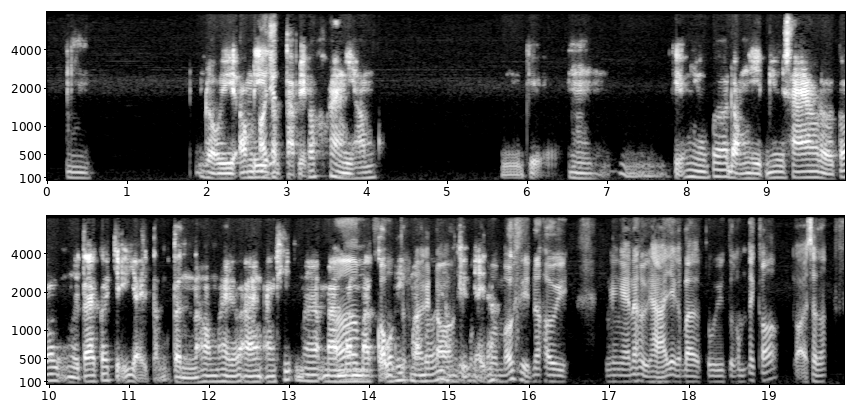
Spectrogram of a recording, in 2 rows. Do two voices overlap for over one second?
Yes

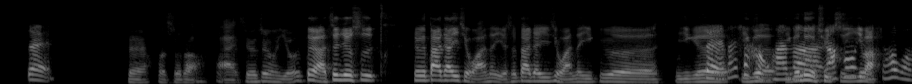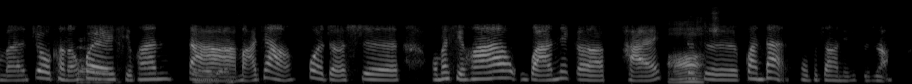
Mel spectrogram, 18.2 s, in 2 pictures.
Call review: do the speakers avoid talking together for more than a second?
No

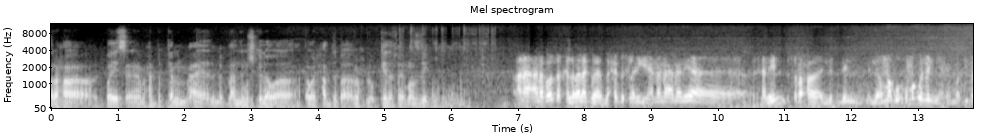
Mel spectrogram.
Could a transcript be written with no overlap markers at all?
Yes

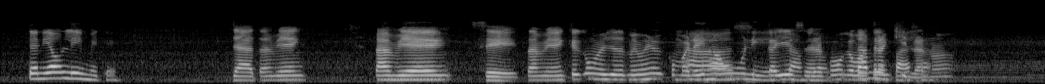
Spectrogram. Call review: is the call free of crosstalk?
No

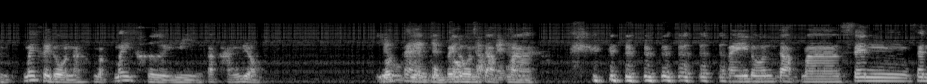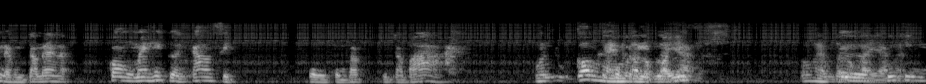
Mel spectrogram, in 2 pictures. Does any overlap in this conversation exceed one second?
Yes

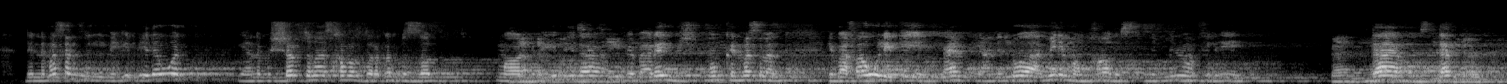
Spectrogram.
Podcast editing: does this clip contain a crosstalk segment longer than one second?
Yes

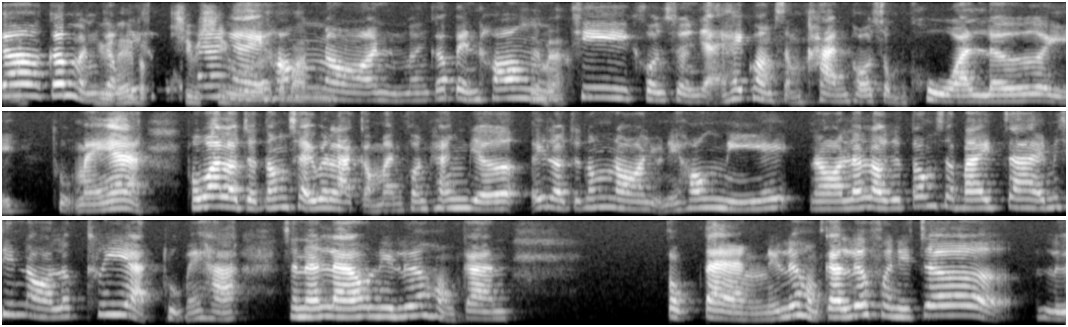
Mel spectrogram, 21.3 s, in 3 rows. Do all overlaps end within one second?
No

